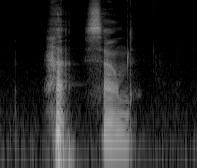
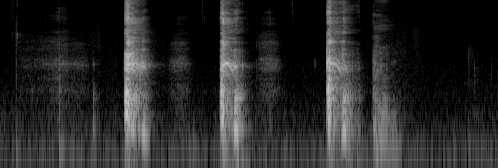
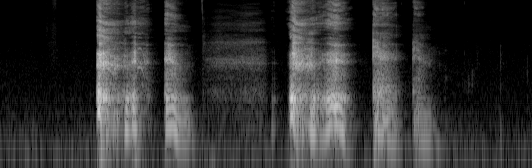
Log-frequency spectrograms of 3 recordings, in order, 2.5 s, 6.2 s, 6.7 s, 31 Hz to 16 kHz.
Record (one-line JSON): {"exhalation_length": "2.5 s", "exhalation_amplitude": 1639, "exhalation_signal_mean_std_ratio": 0.4, "three_cough_length": "6.2 s", "three_cough_amplitude": 8588, "three_cough_signal_mean_std_ratio": 0.25, "cough_length": "6.7 s", "cough_amplitude": 9979, "cough_signal_mean_std_ratio": 0.33, "survey_phase": "alpha (2021-03-01 to 2021-08-12)", "age": "18-44", "gender": "Male", "wearing_mask": "No", "symptom_cough_any": true, "symptom_fever_high_temperature": true, "symptom_headache": true, "smoker_status": "Never smoked", "respiratory_condition_asthma": false, "respiratory_condition_other": false, "recruitment_source": "Test and Trace", "submission_delay": "2 days", "covid_test_result": "Positive", "covid_test_method": "RT-qPCR", "covid_ct_value": 11.3, "covid_ct_gene": "ORF1ab gene", "covid_ct_mean": 11.8, "covid_viral_load": "140000000 copies/ml", "covid_viral_load_category": "High viral load (>1M copies/ml)"}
